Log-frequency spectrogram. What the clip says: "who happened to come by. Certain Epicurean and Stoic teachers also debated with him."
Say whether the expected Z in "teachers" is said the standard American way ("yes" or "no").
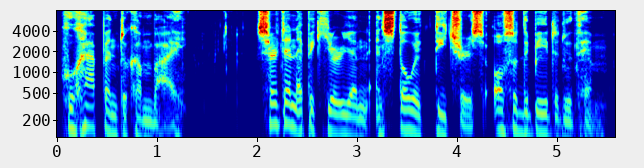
no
